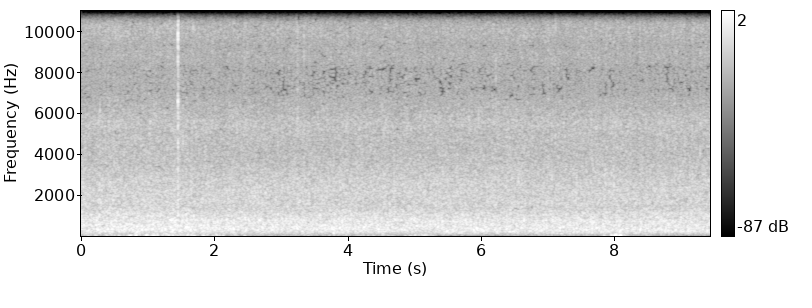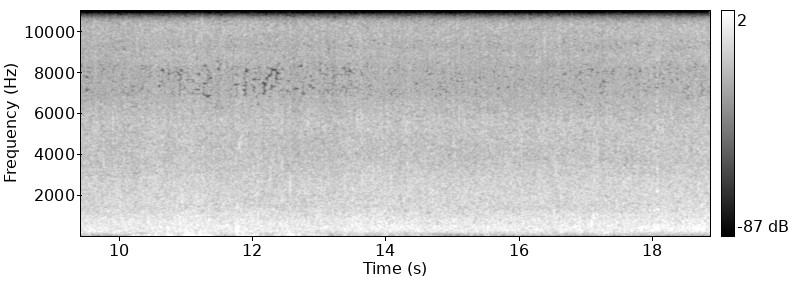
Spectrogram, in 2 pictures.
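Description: Water rushes and gurgles steadily through a gap in a dam.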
